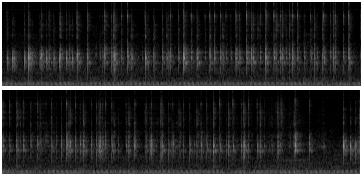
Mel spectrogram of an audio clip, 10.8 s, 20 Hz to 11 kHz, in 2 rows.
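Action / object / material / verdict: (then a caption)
tap / wooden slatted triangular frame / wood / none. A large, open triangular Triforce frame made of stained wooden slats, with hollow construction, is held close to the mic and fast-tapped with fingertips and nails on the slats. A rapid, continuous stream of dry, hollow wooden clicks with a woody knock around 1.1 kHz dies away almost instantly, over a steady low hum.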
